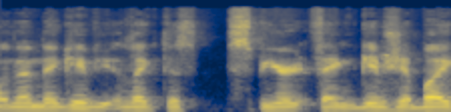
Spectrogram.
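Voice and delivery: ordinary talk, nothing marked

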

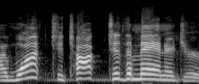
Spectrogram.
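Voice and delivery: mad, angry tone. In the podcast outro, the host's grandma says the line in an angry voice. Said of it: "ask grandma in like an angry voice".

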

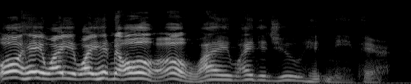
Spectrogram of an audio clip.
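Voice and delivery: high, loud stammering. Imitating him asking why he was hit: Justin Trudeau voice. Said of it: "he's like".

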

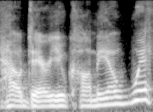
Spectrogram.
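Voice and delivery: put-on screaming voice. Recounting a boss fight, imitating the Crimson Witch of Flame screaming at you. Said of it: "she's screaming at you".

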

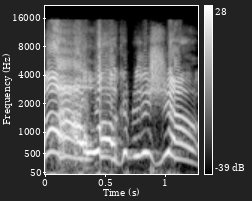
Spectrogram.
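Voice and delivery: shrieking, as high and loud as possible. Opening a mid-roll in character, as Screaming Man. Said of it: "Today's character is going to be Screaming Man".

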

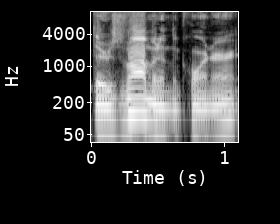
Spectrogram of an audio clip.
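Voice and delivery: ordinary talk

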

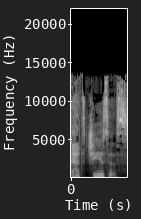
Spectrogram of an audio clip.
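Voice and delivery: hushed whisper. Retelling a mother answering her daughter's question, whispered reply. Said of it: "And Katie whispered back".

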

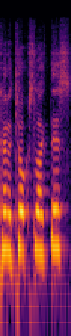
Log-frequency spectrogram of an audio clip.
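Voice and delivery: put-on high-pitched New Zealand accent. Describing Tuivasa from New Zealand and showing how he talks: Tuivasa Kiwi accent. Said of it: "he's got the Kiwi accent".

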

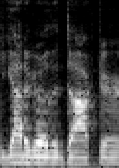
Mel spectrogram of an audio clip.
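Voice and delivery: ordinary talk, nothing marked

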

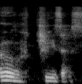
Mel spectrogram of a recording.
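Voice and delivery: put-on muttering under the breath. Retelling a plane seatmate's reaction: imitating muttering under breath. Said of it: "under his breath".

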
